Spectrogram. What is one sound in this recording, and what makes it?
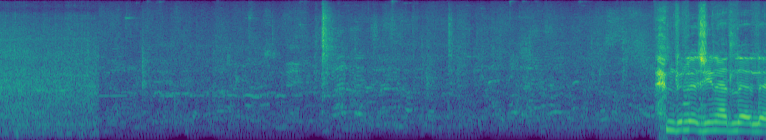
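Shoppers murmur softly in a busy indoor passage.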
